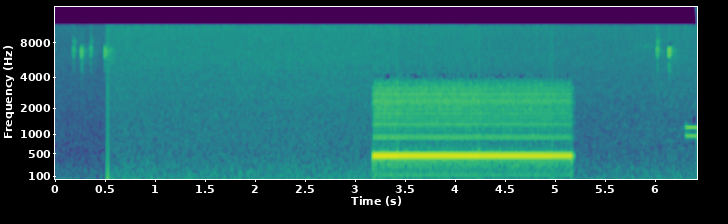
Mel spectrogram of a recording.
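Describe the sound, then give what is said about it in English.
A telephone call dialed to a voicemail number: a click opens the line into soft hiss, then a loud, steady tone holds for about two seconds before cutting off, followed by a brief beep. “let me see if I can let you hear what happens when you call your Google Voice number.”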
